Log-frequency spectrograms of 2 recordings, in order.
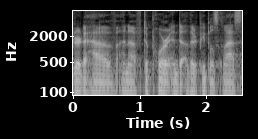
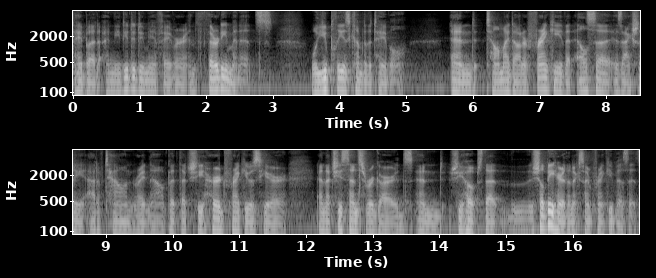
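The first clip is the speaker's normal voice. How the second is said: normal talking voice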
